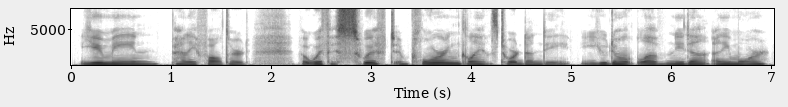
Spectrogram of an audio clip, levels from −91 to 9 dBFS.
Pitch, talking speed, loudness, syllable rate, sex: 170 Hz, 155 wpm, -20 LUFS, 4.6 syllables/s, female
